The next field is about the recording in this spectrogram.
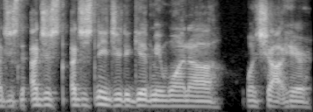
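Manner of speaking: halting, slightly stumbling football coach voice. Doing a Belichick impression after another speaker says do it: Belichick impression. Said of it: "do you want me to do my Belichick impression?".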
